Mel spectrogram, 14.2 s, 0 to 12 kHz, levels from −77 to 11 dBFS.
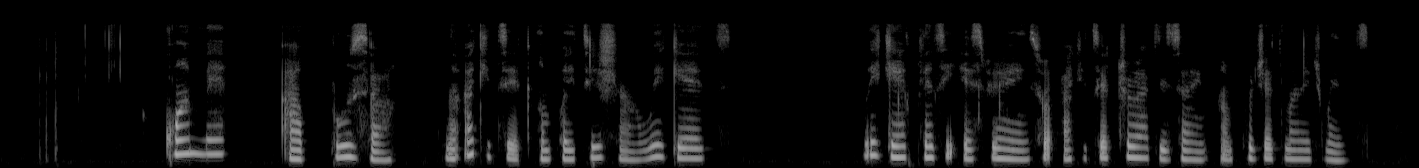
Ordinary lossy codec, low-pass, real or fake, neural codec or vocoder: none; 7.2 kHz; real; none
